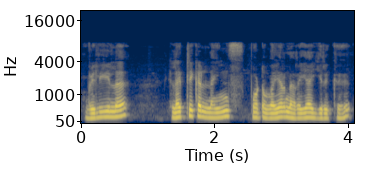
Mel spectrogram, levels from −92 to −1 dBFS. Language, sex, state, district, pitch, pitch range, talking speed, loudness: Tamil, male, Tamil Nadu, Nilgiris, 145 Hz, 130-165 Hz, 100 wpm, -16 LUFS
